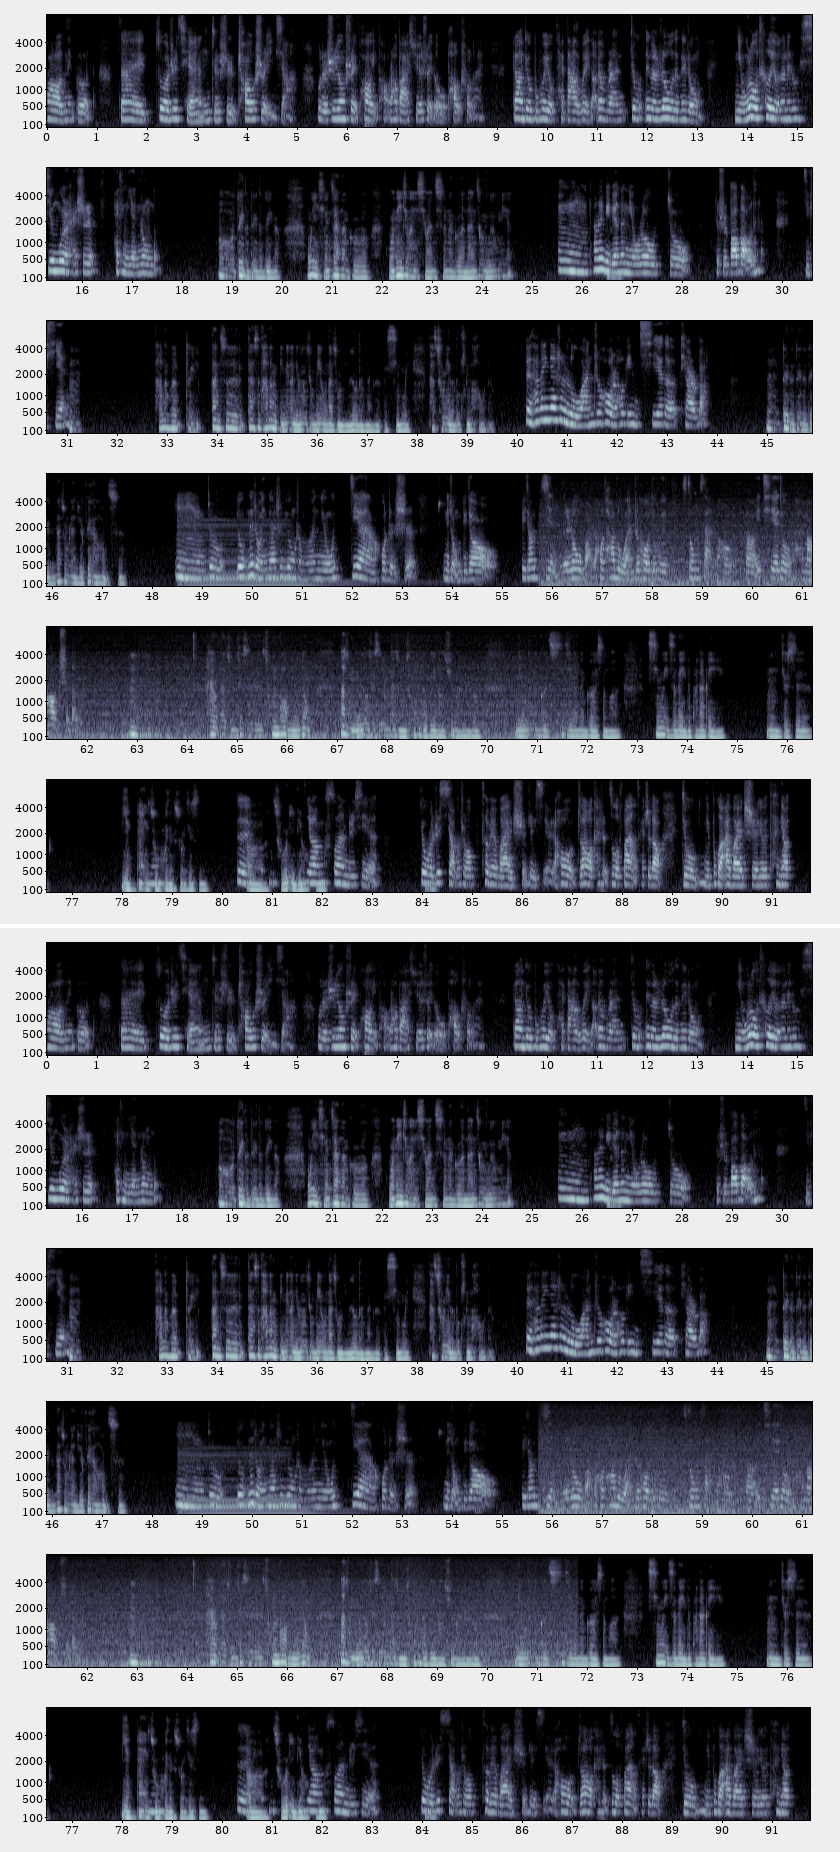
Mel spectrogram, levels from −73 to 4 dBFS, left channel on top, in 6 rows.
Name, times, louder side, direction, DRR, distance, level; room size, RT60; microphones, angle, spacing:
voice 1, 0.0-8.7 9.3-13.1 13.8-16.3 16.6-17.6 25.5-28.2 28.7-29.6 29.9-30.0 30.5-31.1 40.2-43.8 48.5-53.3 53.8-54.9 55.4-58.4 58.7-61.9 78.3-78.9 80.3-80.6 81.0-81.1 81.6-83.1 84.0-91.3, left 2 dB, 50° left, 0.5 m, -26 dB
voice 2, 18.7-24.6 26.5-26.8 31.0-31.3 32.8-39.5 45.0-47.5 62.8-63.7 64.1-74.7 75.6-76.5 78.0-79.7 80.5-82.1 84.1-84.3, right 1 dB, 10° right, 0.3 m, -25 dB
sound 1, 48.5-53.4, equal, 70° left, 1.3 m, -34 dB
sound 2, 55.7-71.8, right 2 dB, 80° right, 0.6 m, -33 dB
3.3 x 2.1 x 3.3 m
head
